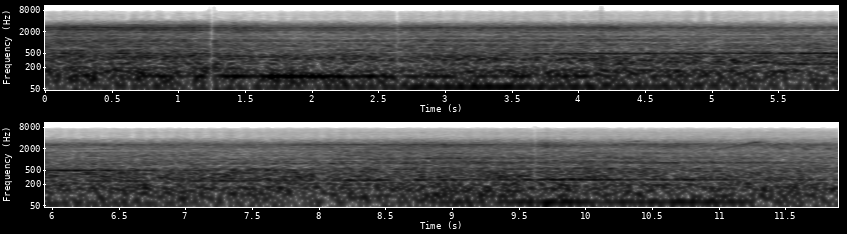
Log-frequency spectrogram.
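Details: A steady mechanical rumble and hum with a faint tone, like a train or machinery, and no animal calls.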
